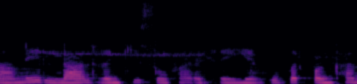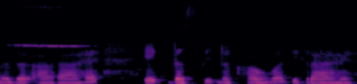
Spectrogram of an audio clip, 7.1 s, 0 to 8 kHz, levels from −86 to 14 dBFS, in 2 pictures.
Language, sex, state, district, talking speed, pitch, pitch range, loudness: Hindi, female, Chhattisgarh, Raigarh, 175 wpm, 195 Hz, 190-205 Hz, -44 LUFS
